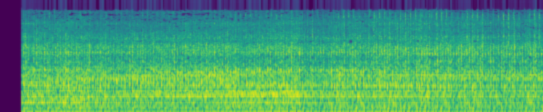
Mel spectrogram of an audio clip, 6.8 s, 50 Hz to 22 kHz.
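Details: Skoda Octavia TDI diesel idling: loose, uneven light ticking, about two to three per second, mixed into the clatter; owner suspects it comes from the N75 valve behind the engine, not confirmed.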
